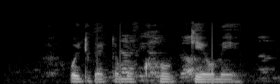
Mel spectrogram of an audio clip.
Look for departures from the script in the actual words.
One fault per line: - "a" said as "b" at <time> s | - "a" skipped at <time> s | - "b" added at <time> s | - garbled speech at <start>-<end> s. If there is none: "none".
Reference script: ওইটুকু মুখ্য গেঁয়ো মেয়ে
- "একটা" added at 1.0 s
